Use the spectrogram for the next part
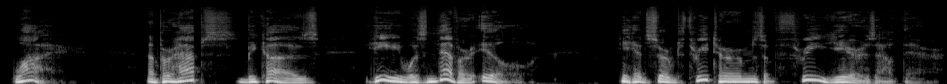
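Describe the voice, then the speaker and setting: An older man reads a classic novel aloud as a storyteller, in a measured, reflective bedtime manner with a soft, husky voice. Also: on the low side, no echo, clean studio sound. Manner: measured, reflective first-person narration. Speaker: storyteller reading to grandchildren. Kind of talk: expressive bedtime audiobook reading of a classic novel.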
